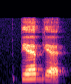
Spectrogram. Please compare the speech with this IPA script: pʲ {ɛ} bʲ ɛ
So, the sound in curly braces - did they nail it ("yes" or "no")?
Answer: yes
